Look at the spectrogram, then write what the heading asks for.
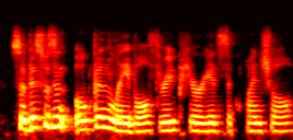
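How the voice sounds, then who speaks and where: A woman speaks very fast in a fairly low voice for a woman. Her tone is dark and mellow, with ordinary pitch variation. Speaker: physician presenting HIV research update. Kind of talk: medical lecture.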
